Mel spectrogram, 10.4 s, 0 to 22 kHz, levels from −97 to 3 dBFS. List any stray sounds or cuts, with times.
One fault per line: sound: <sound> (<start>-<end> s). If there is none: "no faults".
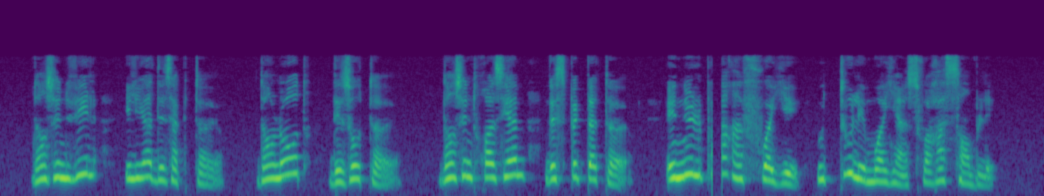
sound: dropout (7.1-7.2 s)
